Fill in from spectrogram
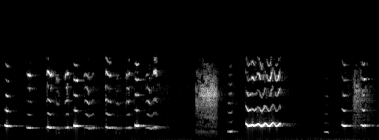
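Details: Pet cockatiel singing indoors: a run of clear whistled notes near one pitch, then a harsh broadband screech, a long wavering warbled whistle and more short whistles, in a quiet small room.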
